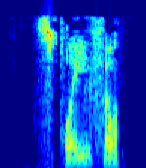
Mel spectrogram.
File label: "spleenful", english; adjectives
